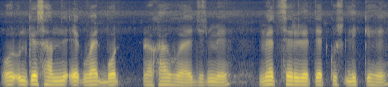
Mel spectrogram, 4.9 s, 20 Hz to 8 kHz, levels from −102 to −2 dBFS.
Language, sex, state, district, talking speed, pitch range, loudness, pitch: Hindi, male, Arunachal Pradesh, Papum Pare, 210 wpm, 110-125 Hz, -19 LUFS, 120 Hz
